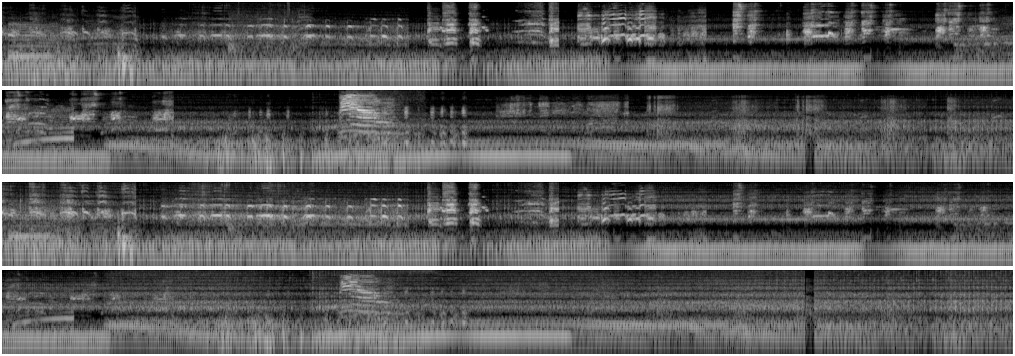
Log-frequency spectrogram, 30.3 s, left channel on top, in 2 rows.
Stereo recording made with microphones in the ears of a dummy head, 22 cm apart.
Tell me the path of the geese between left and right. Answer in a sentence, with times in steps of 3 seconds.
You can hear the geese on the right from 0 s, in the centre from 6 s and on the left from 9 s.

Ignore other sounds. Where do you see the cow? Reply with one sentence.
In this clip you hear the cow on the left.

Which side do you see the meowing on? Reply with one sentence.
In this clip you hear the meowing on the left.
